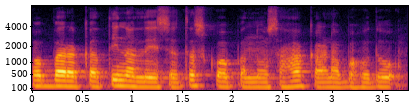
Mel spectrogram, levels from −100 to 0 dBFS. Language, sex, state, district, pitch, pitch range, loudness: Kannada, male, Karnataka, Bangalore, 135 Hz, 125-150 Hz, -19 LUFS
